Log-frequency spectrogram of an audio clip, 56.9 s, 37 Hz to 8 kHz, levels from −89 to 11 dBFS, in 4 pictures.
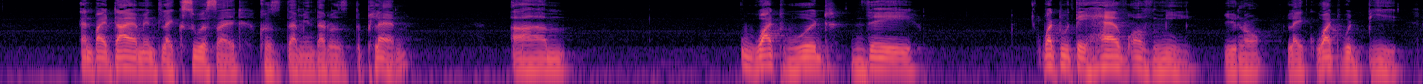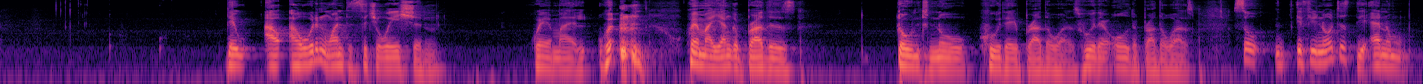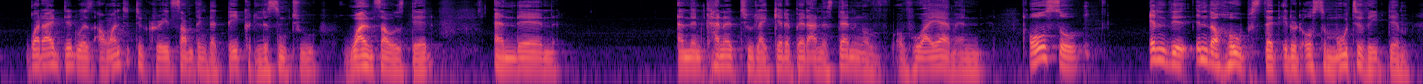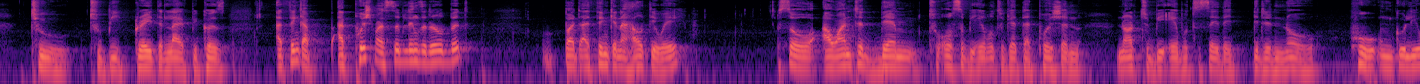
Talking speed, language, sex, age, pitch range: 165 wpm, English, male, 30-49, 85-110 Hz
